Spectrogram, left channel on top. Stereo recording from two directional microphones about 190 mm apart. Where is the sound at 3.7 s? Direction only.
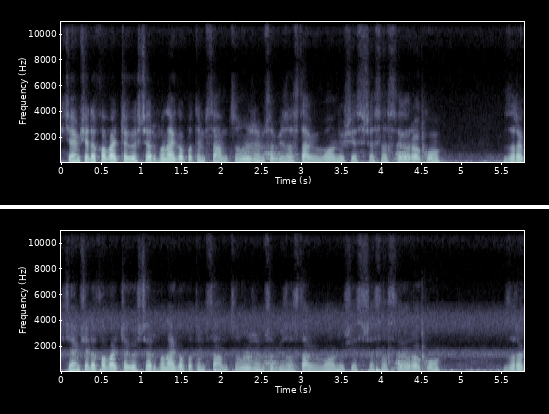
35° left (ahead or behind).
